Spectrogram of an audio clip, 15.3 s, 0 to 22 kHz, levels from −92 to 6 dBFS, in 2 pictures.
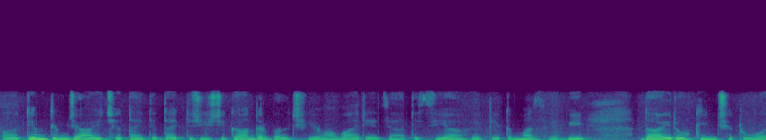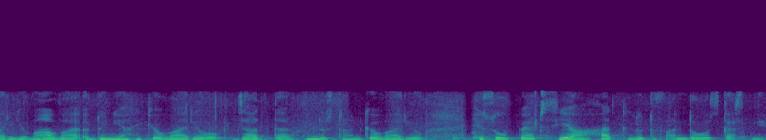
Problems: none marked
